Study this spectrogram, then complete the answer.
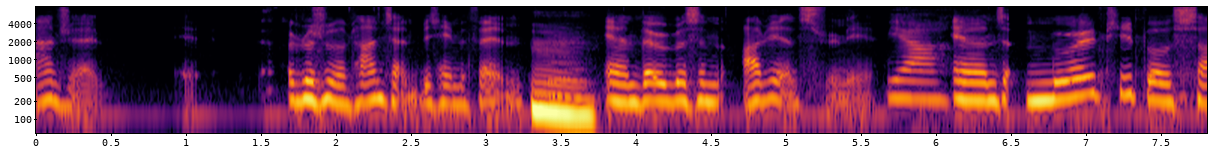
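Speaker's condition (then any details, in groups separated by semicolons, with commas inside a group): Oral cancer, partial glossectomy; half tongue replaced with leg flap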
